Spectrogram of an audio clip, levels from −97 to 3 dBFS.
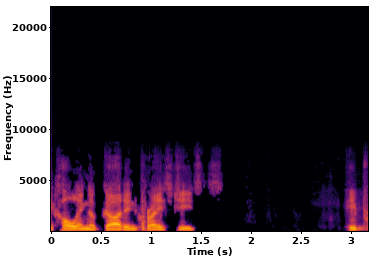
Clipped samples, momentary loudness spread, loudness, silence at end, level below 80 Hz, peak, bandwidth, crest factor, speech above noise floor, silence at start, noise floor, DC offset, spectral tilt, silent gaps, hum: under 0.1%; 9 LU; -21 LUFS; 0 s; -68 dBFS; -2 dBFS; 7.6 kHz; 22 dB; 66 dB; 0.05 s; -86 dBFS; under 0.1%; -7.5 dB/octave; 1.74-1.84 s; none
